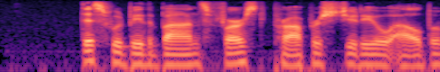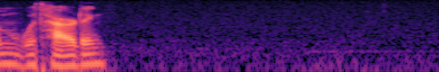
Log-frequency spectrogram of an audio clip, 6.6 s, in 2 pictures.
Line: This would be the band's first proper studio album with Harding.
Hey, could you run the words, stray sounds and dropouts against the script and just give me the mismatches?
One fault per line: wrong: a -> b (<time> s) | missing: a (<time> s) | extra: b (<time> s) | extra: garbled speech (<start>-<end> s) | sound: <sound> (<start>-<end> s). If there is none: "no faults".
no faults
